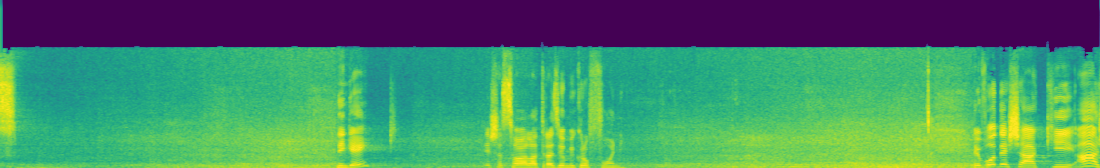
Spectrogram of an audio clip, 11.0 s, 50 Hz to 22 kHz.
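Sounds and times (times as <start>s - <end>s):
large hall room noise: 0.0s - 11.0s.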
